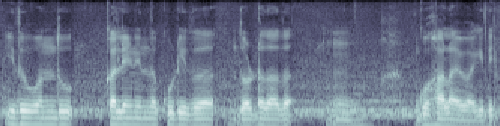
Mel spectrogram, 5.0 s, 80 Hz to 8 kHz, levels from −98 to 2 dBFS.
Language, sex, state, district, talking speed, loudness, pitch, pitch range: Kannada, male, Karnataka, Koppal, 85 wpm, -18 LUFS, 110 Hz, 100-115 Hz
